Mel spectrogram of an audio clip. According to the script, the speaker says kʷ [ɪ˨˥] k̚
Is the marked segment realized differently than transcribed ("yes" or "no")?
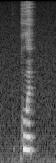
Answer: yes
